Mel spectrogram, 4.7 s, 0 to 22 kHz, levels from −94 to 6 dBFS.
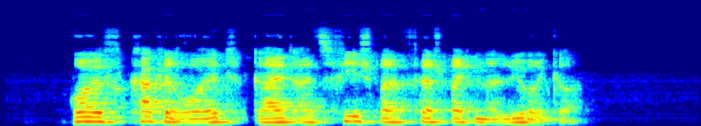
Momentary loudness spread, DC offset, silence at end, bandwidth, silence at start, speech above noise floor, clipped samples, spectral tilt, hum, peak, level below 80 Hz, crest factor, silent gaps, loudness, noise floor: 8 LU; under 0.1%; 0.8 s; 8.2 kHz; 0.5 s; 57 dB; under 0.1%; -7 dB/octave; none; -2 dBFS; -62 dBFS; 20 dB; none; -20 LUFS; -76 dBFS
